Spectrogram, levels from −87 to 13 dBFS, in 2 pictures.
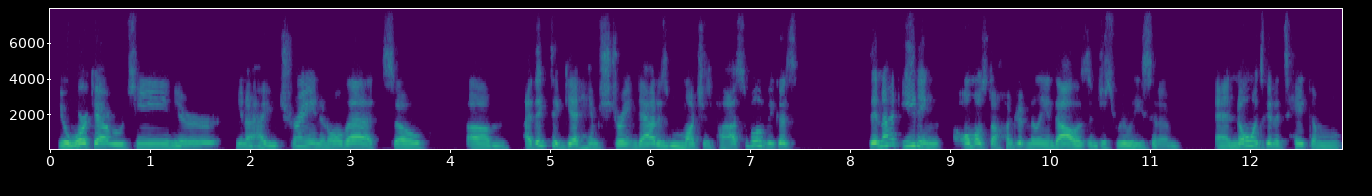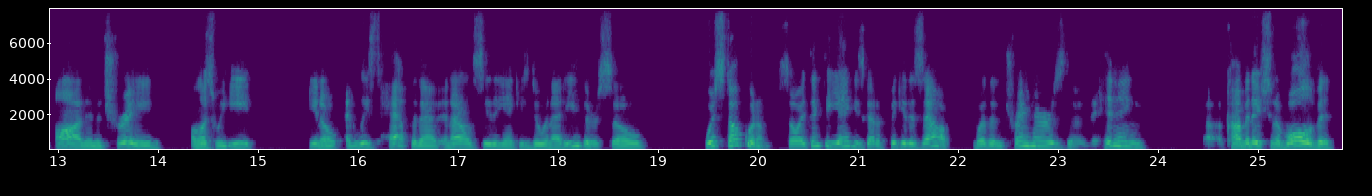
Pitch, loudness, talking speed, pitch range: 170 Hz, -28 LUFS, 220 wpm, 140-205 Hz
